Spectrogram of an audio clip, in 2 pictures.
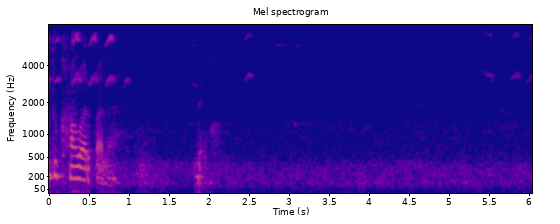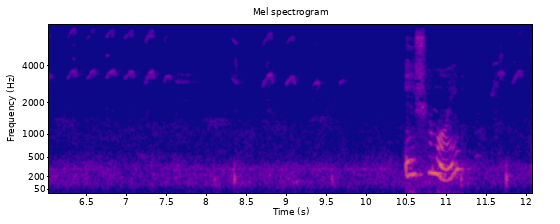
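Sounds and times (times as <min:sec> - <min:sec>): chick begging chirps: 0:00.0 - 0:01.1, 0:01.8 - 0:03.0, 0:05.3 - 0:09.9, 0:11.5 - 0:12.0.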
